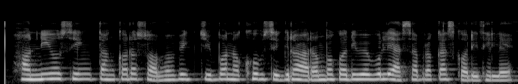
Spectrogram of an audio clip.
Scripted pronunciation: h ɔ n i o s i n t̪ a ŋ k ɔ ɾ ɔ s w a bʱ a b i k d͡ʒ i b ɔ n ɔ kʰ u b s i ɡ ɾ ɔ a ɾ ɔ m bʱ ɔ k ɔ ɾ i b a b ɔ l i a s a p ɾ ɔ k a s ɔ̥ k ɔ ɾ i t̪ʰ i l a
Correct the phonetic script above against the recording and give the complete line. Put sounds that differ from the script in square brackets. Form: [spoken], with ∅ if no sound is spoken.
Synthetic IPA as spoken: h ɔ n i o s i [ŋ] t̪ a ŋ k ɔ ɾ ɔ s w a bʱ a b i k d͡ʒ i b ɔ n ɔ kʰ u b s i ɡ ɾ ɔ a ɾ ɔ m bʱ ɔ k ɔ ɾ i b [e] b [o] l i a s a p ɾ ɔ k a s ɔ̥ k ɔ ɾ i t̪ʰ i l [e]

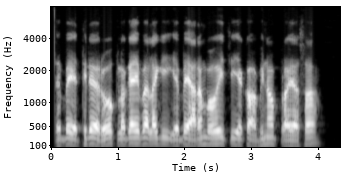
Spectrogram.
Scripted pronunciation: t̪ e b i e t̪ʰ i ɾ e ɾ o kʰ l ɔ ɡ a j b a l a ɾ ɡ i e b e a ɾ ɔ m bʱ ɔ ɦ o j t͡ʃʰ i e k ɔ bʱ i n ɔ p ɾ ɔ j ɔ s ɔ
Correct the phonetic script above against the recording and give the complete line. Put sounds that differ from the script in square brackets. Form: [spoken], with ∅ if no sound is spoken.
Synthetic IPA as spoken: t̪ e b [e] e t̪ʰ i ɾ e ɾ o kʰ l ɔ ɡ a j b a l a [∅] ɡ i e b e a ɾ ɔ m bʱ ɔ ɦ o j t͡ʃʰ i e k [ɔː] bʱ i n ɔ p ɾ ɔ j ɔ s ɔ

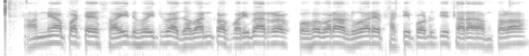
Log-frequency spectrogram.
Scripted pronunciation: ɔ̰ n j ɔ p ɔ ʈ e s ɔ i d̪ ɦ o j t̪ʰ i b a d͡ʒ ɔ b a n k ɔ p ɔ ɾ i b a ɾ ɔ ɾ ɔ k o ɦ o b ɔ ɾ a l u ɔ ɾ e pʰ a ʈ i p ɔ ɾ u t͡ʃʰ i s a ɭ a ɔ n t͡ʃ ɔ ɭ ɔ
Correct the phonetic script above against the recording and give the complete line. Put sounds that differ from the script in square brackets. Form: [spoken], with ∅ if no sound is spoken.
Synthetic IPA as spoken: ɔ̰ n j ɔ p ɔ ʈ e s ɔ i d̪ ɦ o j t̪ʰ i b a d͡ʒ ɔ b a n k ɔ p ɔ ɾ i b a ɾ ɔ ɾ ɔ k o ɦ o b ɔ ɾ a l u ɔ ɾ e pʰ a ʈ i p ɔ [ɽ] u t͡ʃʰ i s a [ɾ] a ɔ n t͡ʃ ɔ ɭ ɔ

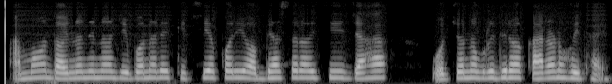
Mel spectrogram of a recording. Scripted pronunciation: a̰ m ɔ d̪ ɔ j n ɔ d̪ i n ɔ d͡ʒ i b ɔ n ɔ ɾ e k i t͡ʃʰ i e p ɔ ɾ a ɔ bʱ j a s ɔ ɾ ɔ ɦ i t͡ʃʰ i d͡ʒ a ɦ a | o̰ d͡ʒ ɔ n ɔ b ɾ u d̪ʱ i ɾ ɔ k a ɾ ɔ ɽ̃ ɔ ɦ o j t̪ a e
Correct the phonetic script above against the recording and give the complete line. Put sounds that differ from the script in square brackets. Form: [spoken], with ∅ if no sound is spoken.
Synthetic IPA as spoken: a̰ m ɔ d̪ ɔ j n ɔ d̪ i n ɔ d͡ʒ i b ɔ n ɔ ɾ e k i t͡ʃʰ i e p ɔ ɾ [i] ɔ bʱ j a s ɔ ɾ ɔ ɦ i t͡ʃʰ i d͡ʒ a ɦ a | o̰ d͡ʒ ɔ n ɔ b ɾ u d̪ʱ i ɾ ɔ k a ɾ ɔ ɽ̃ ɔ ɦ o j [t̪ʰ] a e

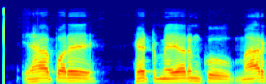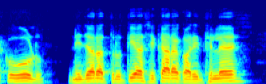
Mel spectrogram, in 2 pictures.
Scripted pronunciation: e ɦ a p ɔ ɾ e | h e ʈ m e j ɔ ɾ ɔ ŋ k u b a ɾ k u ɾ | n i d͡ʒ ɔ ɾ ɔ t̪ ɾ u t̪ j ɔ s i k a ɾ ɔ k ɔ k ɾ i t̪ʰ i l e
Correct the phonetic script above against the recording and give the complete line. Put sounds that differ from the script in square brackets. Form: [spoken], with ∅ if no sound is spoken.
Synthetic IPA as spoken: e ɦ a p ɔ ɾ e | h e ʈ m e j ɔ ɾ ɔ ŋ k u [m] a ɾ k u [ɽ] | n i d͡ʒ ɔ ɾ ɔ t̪ ɾ u t̪ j ɔ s i k a ɾ ɔ k ɔ [∅] ɾ i t̪ʰ i l e

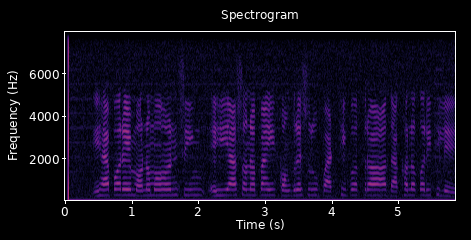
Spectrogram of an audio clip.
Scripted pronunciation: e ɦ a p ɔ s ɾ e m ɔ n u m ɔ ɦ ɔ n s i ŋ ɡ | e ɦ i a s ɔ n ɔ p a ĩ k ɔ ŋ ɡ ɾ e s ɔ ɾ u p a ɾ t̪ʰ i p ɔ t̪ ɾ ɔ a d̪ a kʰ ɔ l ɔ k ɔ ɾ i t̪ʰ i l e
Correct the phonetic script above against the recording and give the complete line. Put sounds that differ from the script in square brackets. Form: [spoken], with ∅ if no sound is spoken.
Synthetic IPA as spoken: e ɦ a p ɔ [∅] ɾ e m ɔ n [ɔ] m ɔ ɦ ɔ n s i ŋ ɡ | e ɦ i a s ɔ n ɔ p a ĩ k ɔ ŋ ɡ ɾ e s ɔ ɾ u p a ɾ t̪ʰ i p ɔ t̪ ɾ ɔ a d̪ a kʰ ɔ l ɔ k ɔ ɾ i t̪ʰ i l e

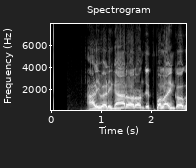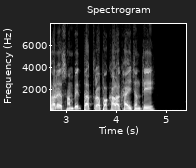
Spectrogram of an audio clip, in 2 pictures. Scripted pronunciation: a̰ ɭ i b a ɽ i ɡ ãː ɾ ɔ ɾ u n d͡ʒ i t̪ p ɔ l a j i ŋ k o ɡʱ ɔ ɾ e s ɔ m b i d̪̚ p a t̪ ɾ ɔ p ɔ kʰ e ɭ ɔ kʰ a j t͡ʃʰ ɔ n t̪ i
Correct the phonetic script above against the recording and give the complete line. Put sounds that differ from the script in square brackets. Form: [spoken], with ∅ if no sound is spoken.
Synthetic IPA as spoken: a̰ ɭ i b a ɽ i ɡ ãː ɾ ɔ ɾ [ɔ] n d͡ʒ i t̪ p ɔ l a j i ŋ k [ɔ] ɡʱ ɔ ɾ e s ɔ m b i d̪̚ p a t̪ ɾ ɔ p ɔ kʰ [a] ɭ ɔ kʰ a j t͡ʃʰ ɔ n t̪ i

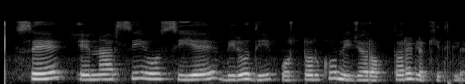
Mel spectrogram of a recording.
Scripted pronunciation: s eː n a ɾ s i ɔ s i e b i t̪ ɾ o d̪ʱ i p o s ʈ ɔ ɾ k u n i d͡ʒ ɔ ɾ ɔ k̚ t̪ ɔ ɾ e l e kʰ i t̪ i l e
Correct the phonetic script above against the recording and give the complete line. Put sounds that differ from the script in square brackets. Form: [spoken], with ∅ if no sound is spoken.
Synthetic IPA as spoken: s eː n a ɾ s i [o] s i e b i [∅] ɾ o d̪ʱ i p o s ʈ ɔ ɾ k u n i d͡ʒ ɔ ɾ ɔ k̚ t̪ ɔ ɾ e l e kʰ i [t̪ʰ] i l e

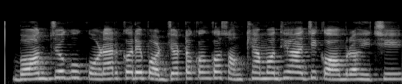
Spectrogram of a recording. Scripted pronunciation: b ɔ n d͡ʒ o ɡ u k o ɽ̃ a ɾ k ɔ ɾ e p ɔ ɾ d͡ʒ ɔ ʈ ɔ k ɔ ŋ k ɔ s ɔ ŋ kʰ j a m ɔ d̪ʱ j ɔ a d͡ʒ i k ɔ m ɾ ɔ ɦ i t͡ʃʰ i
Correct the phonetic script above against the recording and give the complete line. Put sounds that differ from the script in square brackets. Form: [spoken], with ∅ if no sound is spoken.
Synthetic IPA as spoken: b ɔ n d͡ʒ o ɡ u k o ɽ̃ a ɾ k ɔ ɾ e p ɔ ɾ d͡ʒ ɔ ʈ ɔ k ɔ ŋ k ɔ s ɔ ŋ kʰ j a m ɔ d̪ʱ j ɔ a d͡ʒ i k ɔ m ɾ ɔ ɦ i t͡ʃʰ i

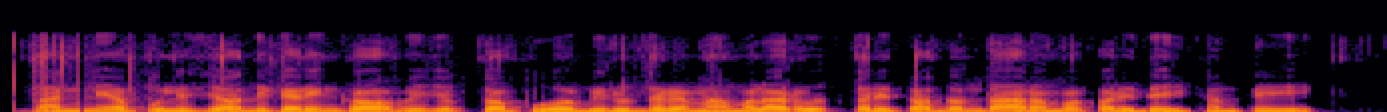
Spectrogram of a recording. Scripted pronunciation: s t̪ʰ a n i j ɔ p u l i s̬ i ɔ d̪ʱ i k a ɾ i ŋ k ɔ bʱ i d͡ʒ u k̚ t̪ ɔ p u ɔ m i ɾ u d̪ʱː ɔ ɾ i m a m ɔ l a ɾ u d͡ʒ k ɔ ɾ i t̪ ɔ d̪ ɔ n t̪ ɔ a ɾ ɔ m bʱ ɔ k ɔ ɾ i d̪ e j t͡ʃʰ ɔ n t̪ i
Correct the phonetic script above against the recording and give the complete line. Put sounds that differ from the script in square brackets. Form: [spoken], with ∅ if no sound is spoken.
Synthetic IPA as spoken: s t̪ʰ a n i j ɔ p u l i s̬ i ɔ d̪ʱ i k a ɾ i ŋ k [ɔː] bʱ i d͡ʒ u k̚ t̪ ɔ p u ɔ [b] i ɾ u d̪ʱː ɔ ɾ [e] m a m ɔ l a ɾ u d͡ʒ k ɔ ɾ i t̪ ɔ d̪ ɔ n t̪ ɔ a ɾ ɔ m bʱ ɔ k ɔ ɾ i d̪ e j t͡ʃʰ ɔ n t̪ i

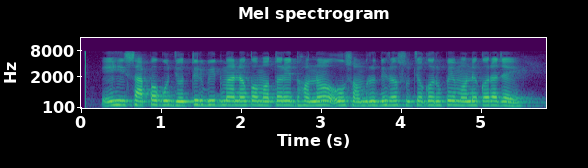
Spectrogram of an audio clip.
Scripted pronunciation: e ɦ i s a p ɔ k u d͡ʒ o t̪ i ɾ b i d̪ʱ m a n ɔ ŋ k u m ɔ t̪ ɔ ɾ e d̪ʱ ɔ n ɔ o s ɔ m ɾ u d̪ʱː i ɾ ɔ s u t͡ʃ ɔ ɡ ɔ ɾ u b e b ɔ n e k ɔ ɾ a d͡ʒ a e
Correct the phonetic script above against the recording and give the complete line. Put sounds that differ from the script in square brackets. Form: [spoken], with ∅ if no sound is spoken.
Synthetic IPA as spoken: e ɦ i s a p ɔ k u d͡ʒ o t̪ i ɾ b i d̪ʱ m a n ɔ ŋ k [ɔ] m ɔ t̪ ɔ ɾ e d̪ʱ ɔ n ɔ o s ɔ m ɾ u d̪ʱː i ɾ ɔ s u t͡ʃ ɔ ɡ ɔ ɾ u [p] e [m] ɔ n e k ɔ ɾ a d͡ʒ a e

